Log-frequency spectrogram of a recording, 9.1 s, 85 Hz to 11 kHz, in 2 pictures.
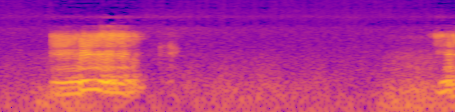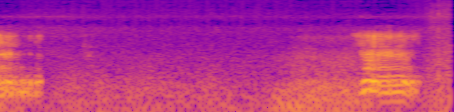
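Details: Female loud open-mouth snoring: three loud, coarse snores with quiet breathing between them, about 16 a minute.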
